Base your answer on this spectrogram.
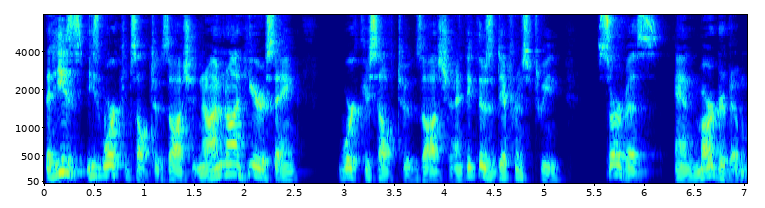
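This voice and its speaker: A male voice with a bright, sharp tone, very wide pitch swings and a Canadian accent. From Saskatchewan, Canadian prairies. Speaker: podcast co-host and educator. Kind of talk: casual chat.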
